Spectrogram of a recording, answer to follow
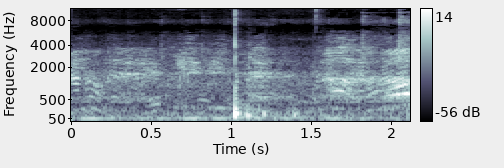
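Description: A single dull thud of a football being kicked, about a second in, over distant players' shouts.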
